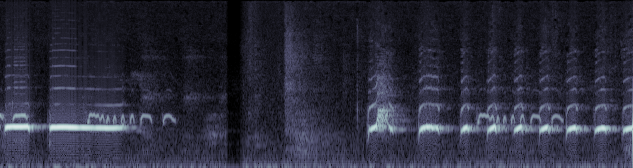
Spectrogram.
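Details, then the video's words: Zebra dove of the Bangkok type giving a long clear note and rolling coos, then a quiet gap with a brief thump, before a fresh run of rhythmic bubbling notes. "Suara Perkutut Bangkok Berkelas"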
